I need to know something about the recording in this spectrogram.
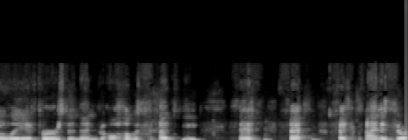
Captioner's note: laughs loudly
